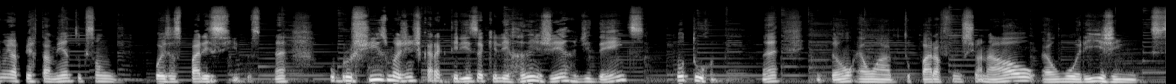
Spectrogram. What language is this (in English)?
Portuguese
